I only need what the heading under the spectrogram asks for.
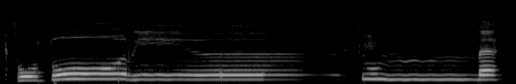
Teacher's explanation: Lepas ri itu baru masuk ke hidung, bahagian tengah hidung dan nipiskan dengungnya.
